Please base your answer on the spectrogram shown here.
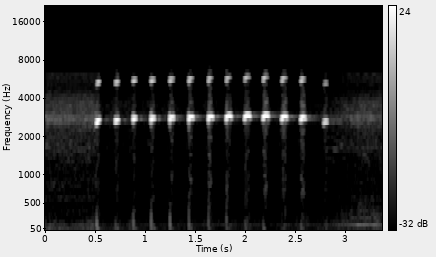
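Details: Osprey at a nest at Barnegat Light, New Jersey, 9 September 2021, while two young get fish brought by the adult male; a steady series of about twelve short, clear whistled chirps, evenly spaced, lasting just over two seconds.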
